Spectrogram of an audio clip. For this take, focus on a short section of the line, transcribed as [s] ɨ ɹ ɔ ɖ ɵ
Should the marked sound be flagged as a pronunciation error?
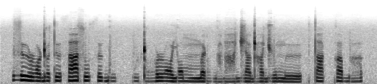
yes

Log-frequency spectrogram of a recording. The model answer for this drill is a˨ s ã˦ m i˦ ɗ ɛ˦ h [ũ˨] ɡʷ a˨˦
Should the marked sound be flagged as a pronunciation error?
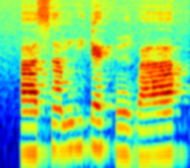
no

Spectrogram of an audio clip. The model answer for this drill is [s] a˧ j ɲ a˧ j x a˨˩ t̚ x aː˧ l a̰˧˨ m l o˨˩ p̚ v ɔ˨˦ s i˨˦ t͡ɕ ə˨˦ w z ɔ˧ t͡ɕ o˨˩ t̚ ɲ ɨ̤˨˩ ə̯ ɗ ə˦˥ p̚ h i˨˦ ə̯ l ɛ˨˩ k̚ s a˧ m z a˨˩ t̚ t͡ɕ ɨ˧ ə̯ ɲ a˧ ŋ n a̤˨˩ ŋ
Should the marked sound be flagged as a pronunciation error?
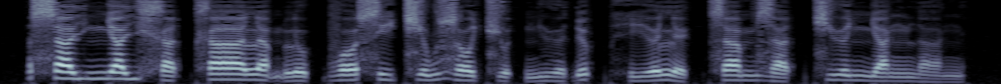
no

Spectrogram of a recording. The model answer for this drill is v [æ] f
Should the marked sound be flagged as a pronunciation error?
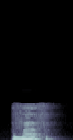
yes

